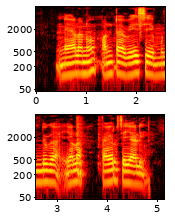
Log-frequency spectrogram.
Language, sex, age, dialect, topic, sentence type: Telugu, male, 18-24, Central/Coastal, agriculture, question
